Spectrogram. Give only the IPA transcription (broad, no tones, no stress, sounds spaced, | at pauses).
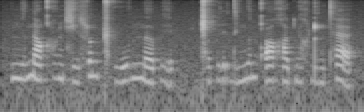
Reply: ɲ ə̤ n̪ æ qʰ æ̤ ŋ ɕ e̤ ɬ o n ǁʰ ṳ w o̤ n n̪ əː p e̤ | ɡ͡ǁ ə p e̤ r d e̤ ɲ o̤ n qʼ uː χ a ʈ ɳ e̤ χ ɖ ə̤ ŋ tʰ æ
